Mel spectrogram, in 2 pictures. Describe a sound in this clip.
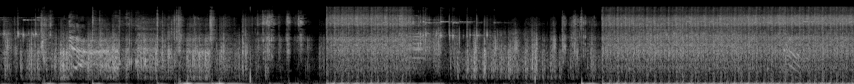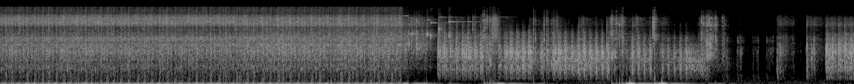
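A rifle fires bursts of rapid shots.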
